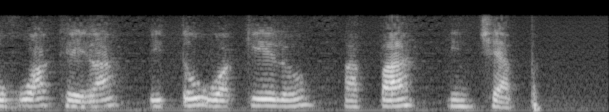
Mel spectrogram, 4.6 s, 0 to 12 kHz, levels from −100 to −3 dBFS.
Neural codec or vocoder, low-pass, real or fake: codec, 16 kHz, 0.4 kbps, LongCat-Audio-Codec; 7.2 kHz; fake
